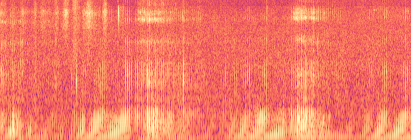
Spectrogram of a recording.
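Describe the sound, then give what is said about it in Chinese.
The pet cat Yueliang (Moon) purrs steadily while its ears are being squeezed, a low, rumbling buzz that swells and eases in slow breathing cycles, roughly three rises over the stretch, with no voices. “然后我现在录的是他的呼噜声， 我们来听听月亮的呼噜声。”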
